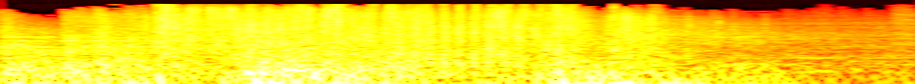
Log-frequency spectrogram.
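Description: Explosions crackle and roar with a rushing blast.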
